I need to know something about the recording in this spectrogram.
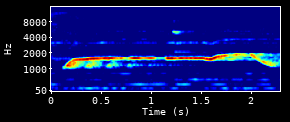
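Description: A man whistling a melody with his lips: one long pure note that slides up just after the start, holds, then steps higher near the end, over a karaoke backing track.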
